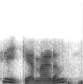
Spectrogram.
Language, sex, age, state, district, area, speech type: Punjabi, female, 18-30, Punjab, Gurdaspur, rural, conversation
